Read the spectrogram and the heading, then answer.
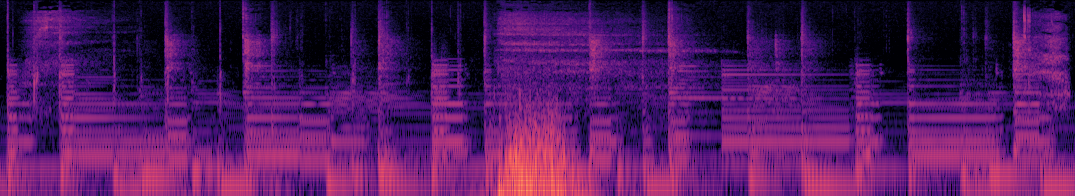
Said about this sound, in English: We're sitting still, we're calming down, we're breathing. Breathe in and out.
